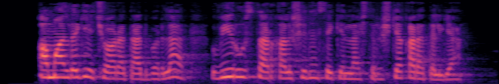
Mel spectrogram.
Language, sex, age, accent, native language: Uzbek, female, 19-29, Surxondaryo, Uzbek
